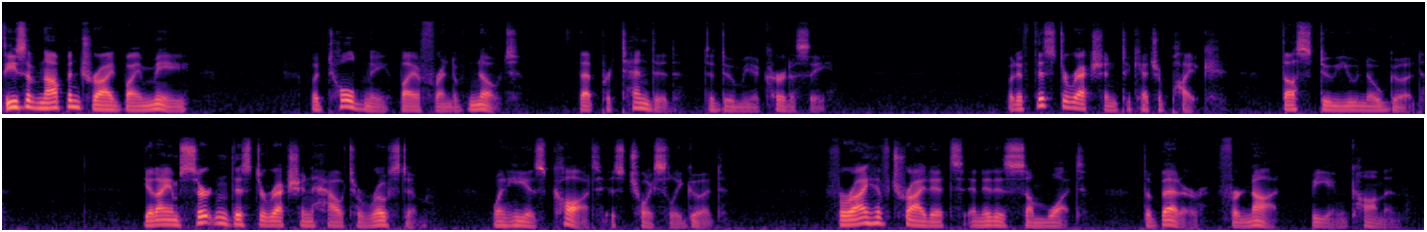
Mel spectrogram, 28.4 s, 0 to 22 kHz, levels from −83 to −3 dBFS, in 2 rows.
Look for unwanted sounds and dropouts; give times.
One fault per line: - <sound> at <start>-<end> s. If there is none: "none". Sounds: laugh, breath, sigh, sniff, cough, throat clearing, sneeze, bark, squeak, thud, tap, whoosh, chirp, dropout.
none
